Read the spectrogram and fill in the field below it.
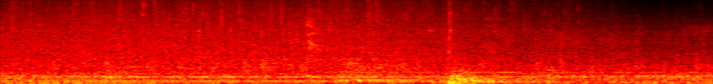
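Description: Heavy rain pours down outside a window.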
